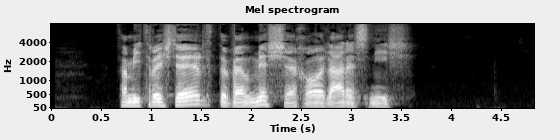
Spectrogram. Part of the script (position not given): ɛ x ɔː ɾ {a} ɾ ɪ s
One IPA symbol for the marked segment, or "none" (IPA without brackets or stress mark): a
